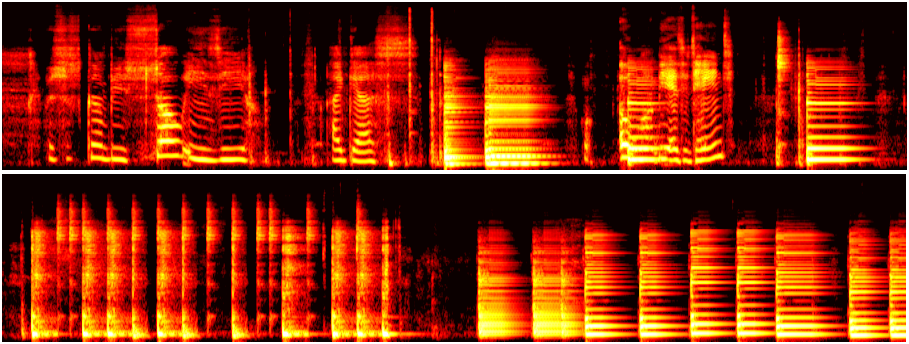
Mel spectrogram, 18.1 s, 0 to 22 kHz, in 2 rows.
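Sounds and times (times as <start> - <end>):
piano keyboard notes: 4.3 - 6.8, 8.0 - 8.7, 13.8 - 18.0.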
